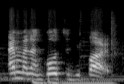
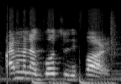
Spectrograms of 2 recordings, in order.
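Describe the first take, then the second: The two takes are said the same way.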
